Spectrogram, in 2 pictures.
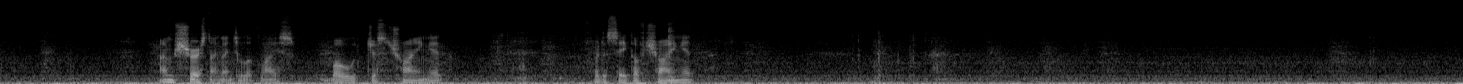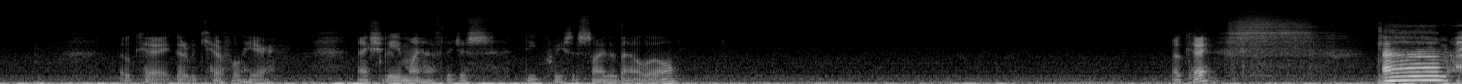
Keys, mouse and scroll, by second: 2.6 space, 5.5 click, 5.8 space, 6.0 space, 6.5 space, 9.0 ctrl+shift+z, 9.4-12.7 drag, 12.7 space, 15.8 space, 18.5 right click, 19.5 click, 19.7 space, 20.9 space, 26.7 space, 27.0 click, 27.3 space.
